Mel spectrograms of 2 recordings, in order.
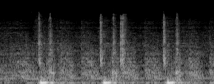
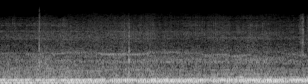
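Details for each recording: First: Geo Swift cold start in March on stale fuel with patched ignition, after repeated cranking: three sluggish, heavy cranking groans slowing down as the battery runs flat; slow cranking from weak battery, it starts on the last bit of charge. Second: Cold March start, likely a Pontiac Grand Prix 3.1 engine: catches promptly and settles into a smooth, even low rumble with no misses or knocks; a healthy cold start and idle.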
